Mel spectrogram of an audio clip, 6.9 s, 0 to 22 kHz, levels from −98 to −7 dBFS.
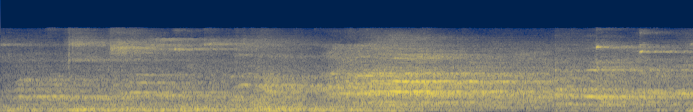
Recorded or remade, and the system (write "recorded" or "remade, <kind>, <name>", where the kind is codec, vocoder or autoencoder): remade, autoencoder, DAC-VAE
